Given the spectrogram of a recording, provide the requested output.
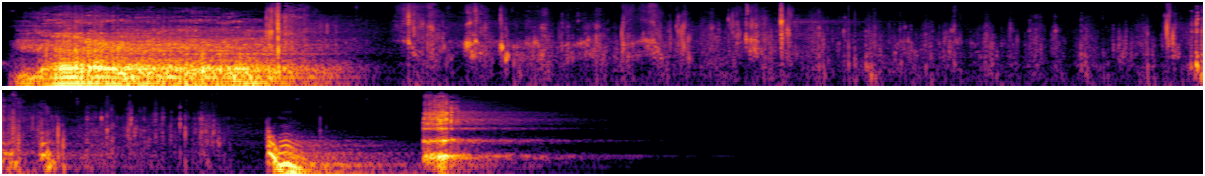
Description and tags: monster roar and eat
eat, creature, growl, monster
